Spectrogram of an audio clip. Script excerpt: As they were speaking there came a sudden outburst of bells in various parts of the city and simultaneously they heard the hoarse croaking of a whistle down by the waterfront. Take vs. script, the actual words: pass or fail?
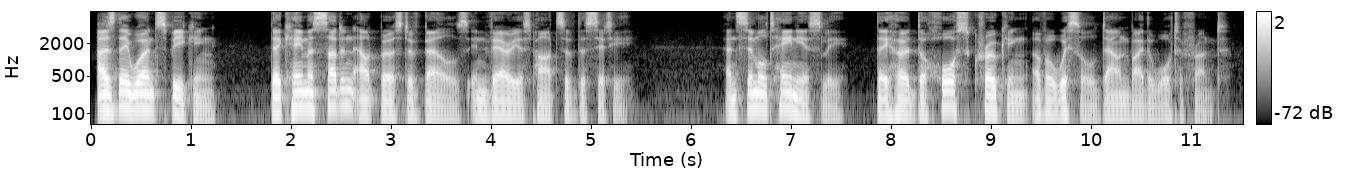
fail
